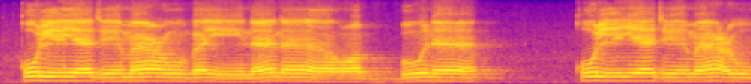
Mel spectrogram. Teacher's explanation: ഖാഫ് തഫ്ഖീം ചെയ്യേണ്ട അക്ഷരമാണ്, തടിപ്പിച്ച് ഉച്ചരിക്കേണ്ട ഇസ്തിഅലാഇൻ്റെ ഹർഫുകളിൽപ്പെട്ടതാണ് ഖാഫ്. യജ്മഉ ജീമിൻ്റെ സുക്കൂൻ ഖൽഖല സുഗ്റ നൽകി ശബ്ദം ചലിപ്പിച്ച് ഹറക്കത്ത് പോലെ വ്യക്തമാക്കണം.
